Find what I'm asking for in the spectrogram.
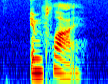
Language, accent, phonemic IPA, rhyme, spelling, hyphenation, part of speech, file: English, US, /ɪmˈplaɪ/, -aɪ, imply, im‧ply, verb, En-us-imply.ogg
- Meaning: 1. To have as a necessary consequence; to lead to (something) as a consequence 2. To suggest by logical inference 3. To hint; to insinuate; to suggest tacitly and avoid a direct statement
